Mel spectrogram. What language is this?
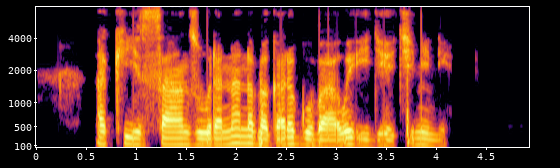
Kinyarwanda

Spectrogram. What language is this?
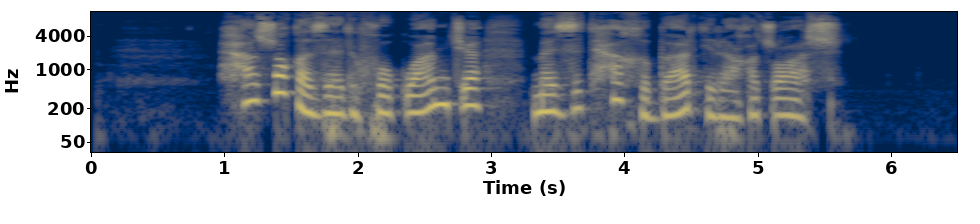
Kabardian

